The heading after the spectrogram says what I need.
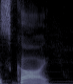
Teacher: Next we have I diphthong. This diphthong begins with an open vowel which is between front and back. It's quite similar to the A sound and ends in the closed front position, as in sky.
